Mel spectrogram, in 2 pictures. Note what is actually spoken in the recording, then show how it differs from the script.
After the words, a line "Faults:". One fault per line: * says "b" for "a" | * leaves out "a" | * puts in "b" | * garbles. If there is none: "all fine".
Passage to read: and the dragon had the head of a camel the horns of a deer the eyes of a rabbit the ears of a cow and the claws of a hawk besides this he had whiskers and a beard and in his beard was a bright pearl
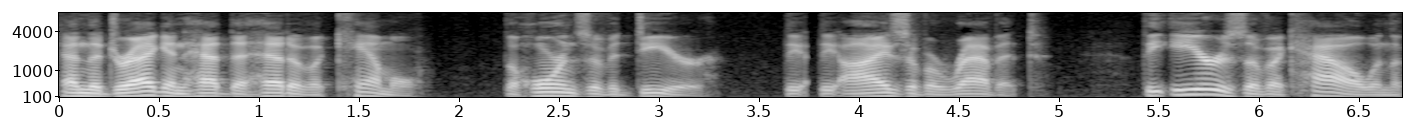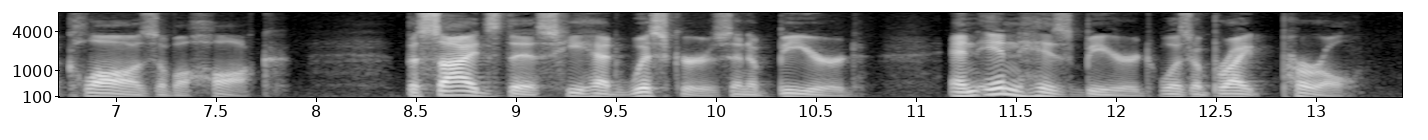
and the dragon had the head of a camel the horns of a deer the the eyes of a rabbit the ears of a cow and the claws of a hawk besides this he had whiskers and a beard and in his beard was a bright pearl
Faults:
* puts in "the"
